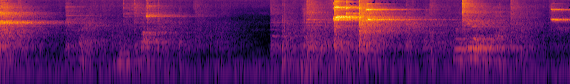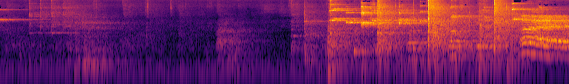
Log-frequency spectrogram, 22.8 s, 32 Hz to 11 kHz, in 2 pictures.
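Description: Badminton racquets striking the shuttlecock with sharp smacks, echoing in a large hall. There are a few scattered hits at first, then a fast rally of quick strokes from about 18 seconds in, with short squeaks of shoes on the wooden floor.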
